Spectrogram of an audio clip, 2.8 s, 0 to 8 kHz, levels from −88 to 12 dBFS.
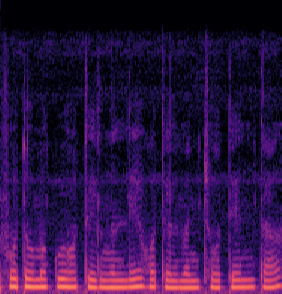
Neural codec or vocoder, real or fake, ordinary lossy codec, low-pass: none; real; none; 7.2 kHz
